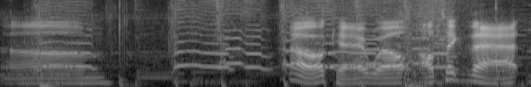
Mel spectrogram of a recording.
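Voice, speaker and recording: Over loud background music, this man talks slowly in a mid-range voice. He's a gaming video host doing unscripted let's play commentary, wandering between thoughts, cutting himself off, and reading the game's text out loud.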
